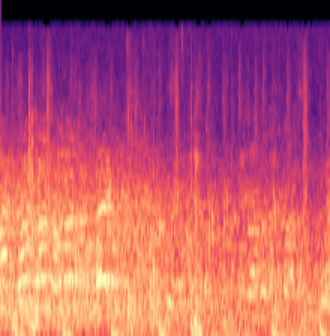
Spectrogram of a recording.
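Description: Live sound of a futsal match on an outdoor court: players calling out faintly, with scattered footsteps and ball touches.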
